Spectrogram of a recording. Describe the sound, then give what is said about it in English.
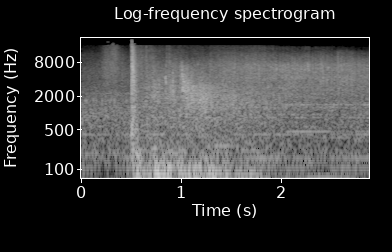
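A single heavy U-boat deck-gun shot, fired as a warning shot at the ship Farnborough, cracks out sharply, followed by a low, booming rumble that fades slowly into a steady background roar. No voices are heard. “The U-boat's deck gun fires warning shots at Farnborough.”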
